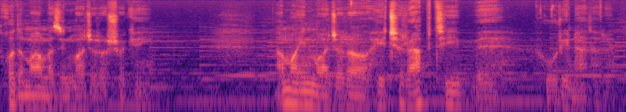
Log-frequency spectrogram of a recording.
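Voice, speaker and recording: An actor playing a calm, restrained man who speaks formally to a grieving widow. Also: very deep voice. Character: composed man offering cool condolences. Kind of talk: TV drama acting. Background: loud cello music score.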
